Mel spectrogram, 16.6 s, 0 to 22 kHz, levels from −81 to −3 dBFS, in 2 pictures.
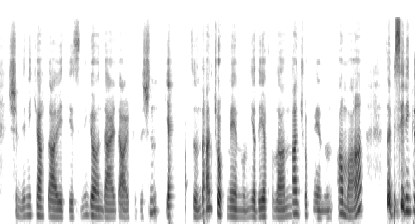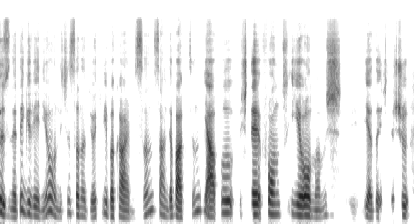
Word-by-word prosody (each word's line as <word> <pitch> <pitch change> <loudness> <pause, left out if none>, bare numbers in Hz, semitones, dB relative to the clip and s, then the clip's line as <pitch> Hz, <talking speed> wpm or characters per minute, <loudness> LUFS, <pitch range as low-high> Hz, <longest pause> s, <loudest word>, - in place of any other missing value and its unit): Şimdi, 150 +2 -6
nikâh 165 -2 0
davetiyesini 135 +3 -4
gönderdi 135 -6 -1
arkadaşın, 135 - -6
yaptığından 165 - -2
çok 175 - +5
memnun 135 -3 -5
ya 145 -1 -3
da 140 - -5
yapılandan 150 +6 0
çok 180 -1 -11
memnun, 125 -1 -9
ama 200 - 0 0.5
tabii - - +4
senin 240 -10 +7
gözüne 155 - +1
de 260 - -2
güveniyor. 180 - -4
Onun 135 -6 -10
için 165 - -15
sana 170 -8 -4
diyor 135 +2 -6
ki, 150 - -32
"Bir 200 -2 -8
bakar 140 -5 0
mısın?" 170 - -6
Sen 200 - -9
de 150 +1 -3
baktın, 205 - +2
"Ya, 145 - +6
bu, 215 0 +2
işte, 185 -1 +5
font 185 -3 0
iyi 180 -3 +4
olmamış, 165 - +4 0.2
ııı, - - -32 0.2
ya - - -1
da, - - -7
işte, 450 +2 -15
şu - - -1
155 Hz, 150 wpm, -26 LUFS, 135-200 Hz, 0.5 s, senin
